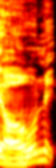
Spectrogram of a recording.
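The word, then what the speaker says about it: Eoin: one show in ireland then you've got a own e-o-i-n three vowels in a row always going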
